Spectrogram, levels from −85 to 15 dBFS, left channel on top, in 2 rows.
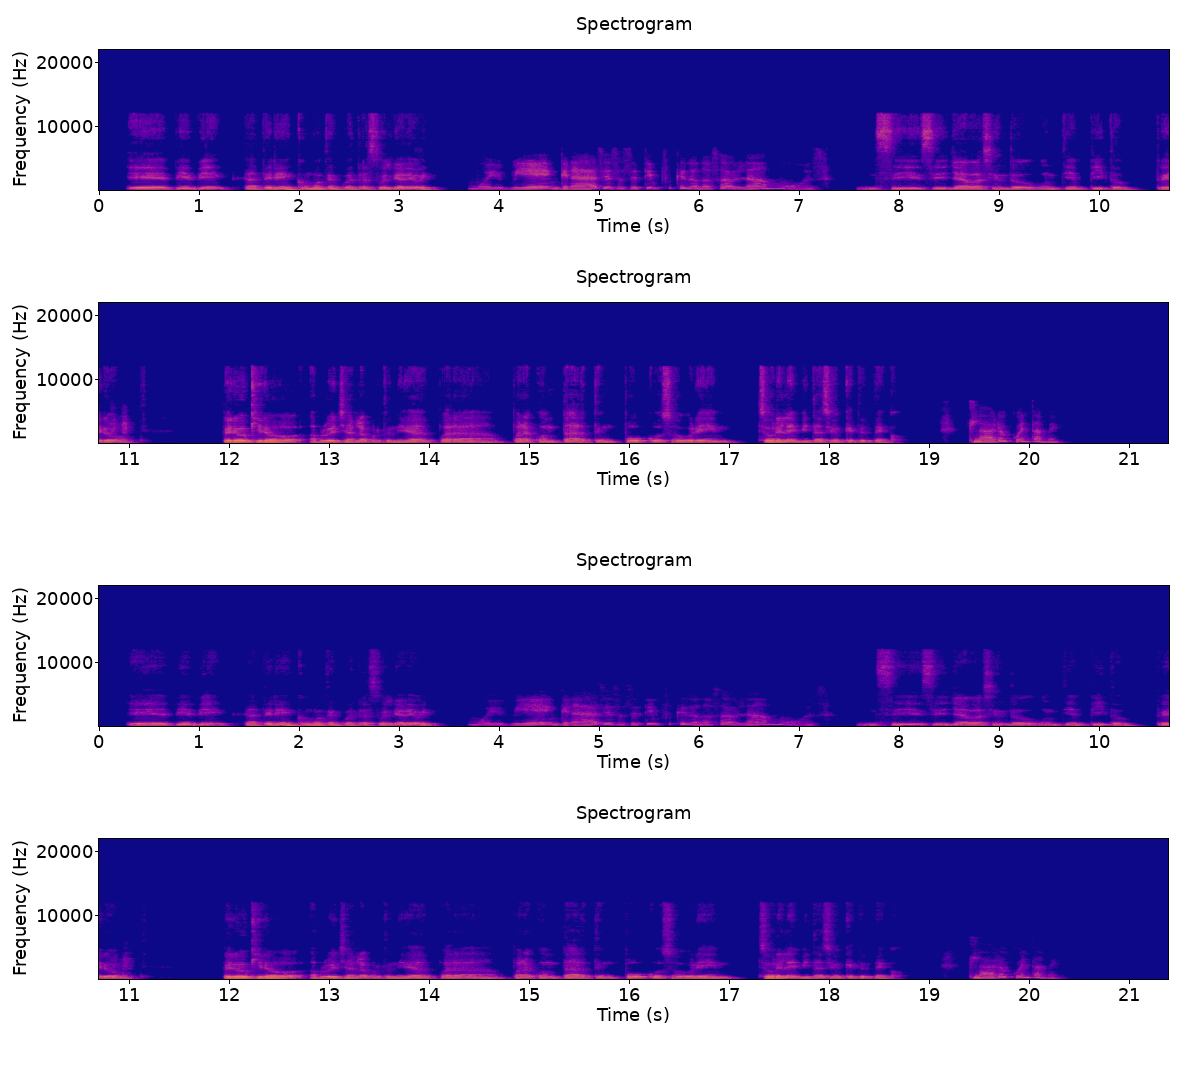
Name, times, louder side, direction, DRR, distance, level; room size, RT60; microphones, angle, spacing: voice 1, 0.3-3.4 7.6-10.3 10.6-11.1 11.9-18.7, left 1 dB, 35° left, 1.9 m, -30 dB
voice 2, 3.7-7.3 19.1-20.3, left 2 dB, 85° left, 1.3 m, -39 dB
8.3 x 5.4 x 2.7 m
head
